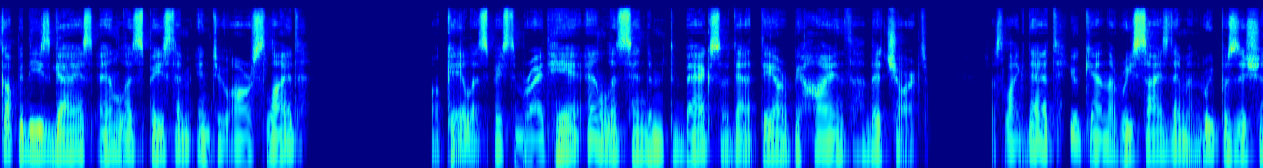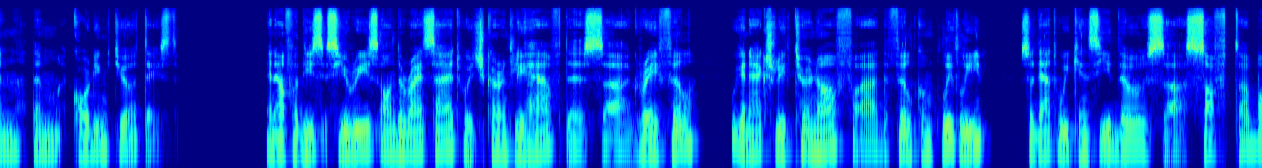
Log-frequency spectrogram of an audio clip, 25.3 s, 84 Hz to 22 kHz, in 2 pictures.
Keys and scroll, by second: 0.3 ctrl+c, 4.8 ctrl+v.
